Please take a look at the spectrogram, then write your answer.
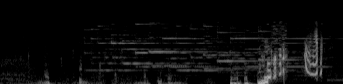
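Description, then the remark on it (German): A tinkling electronic melody plays as a mobile phone rings, bright tonal notes repeating in a steady pattern, with a few louder bumps and rustles toward the end. “Ist das dein Handy? Meins ist das nicht.”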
